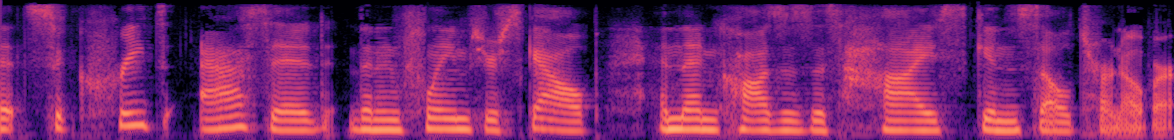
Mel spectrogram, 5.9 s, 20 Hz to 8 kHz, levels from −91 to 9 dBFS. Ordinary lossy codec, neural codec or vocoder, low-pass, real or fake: AAC, 32 kbps; none; 7.2 kHz; real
